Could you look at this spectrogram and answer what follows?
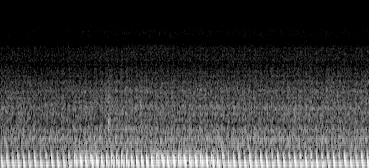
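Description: A motorcycle engine runs on a very lean gasoline mixture with its airflow restricted, giving a steady, close, rapid chug of firing pulses that swells slightly midway and holds evenly throughout.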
